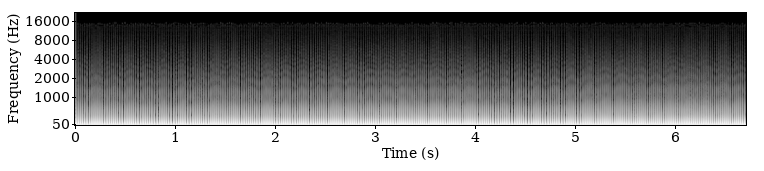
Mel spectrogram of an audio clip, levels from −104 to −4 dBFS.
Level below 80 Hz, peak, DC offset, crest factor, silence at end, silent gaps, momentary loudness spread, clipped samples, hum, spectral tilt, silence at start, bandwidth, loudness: -14 dBFS; -4 dBFS; under 0.1%; 8 dB; 0 s; none; 1 LU; under 0.1%; none; -13 dB/octave; 0 s; 2 kHz; -15 LUFS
